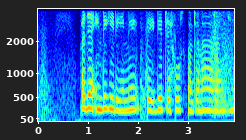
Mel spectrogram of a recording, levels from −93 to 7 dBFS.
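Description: From 0 to 0.86 s the background is replaced by steady, featureless comfort noise about 3 dB quieter, likely from discontinuous transmission. On a spectrogram it shows as a flat, uniform wash about 32 dB below the speech, with no detail.

At 0.82 to 0.86 s, the onset is clipped by the voice detector, likely because it triggered late. The first 40 ms is lost, so the waveform jumps abruptly from noise into speech with no gradual rise.

Sound is dropped by the voice detector at 2.04 to 2.18 s, 2.54 to 2.56 s, 2.72 to 2.74 s and 2.9 to 3.0 s, likely because quiet passages were taken for background. Speech briefly gives way to steady noise and leaves flat gaps in the waveform. Above all of this, the spectrogram is empty beyond 4 kHz, the ceiling of the call codec.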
